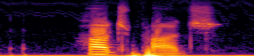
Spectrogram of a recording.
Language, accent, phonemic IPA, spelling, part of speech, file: English, US, /ˈhɑd͡ʒˌpɑd͡ʒ/, hodgepodge, noun / verb, ENUS-hodgepodge.ogg
- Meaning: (noun) 1. A collection containing a variety of miscellaneous things 2. A confused mass of ingredients shaken or mixed together in the same pot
